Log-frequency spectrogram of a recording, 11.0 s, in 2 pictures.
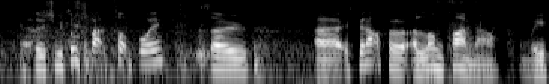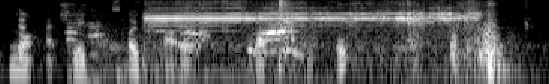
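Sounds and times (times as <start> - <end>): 
speech: 0.4 - 9.2
voice imitating a bus door closing buzzer: 7.0 - 10.3.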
